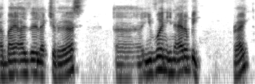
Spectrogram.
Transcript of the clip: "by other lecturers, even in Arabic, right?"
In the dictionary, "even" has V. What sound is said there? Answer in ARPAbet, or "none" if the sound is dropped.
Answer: V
